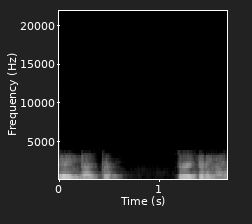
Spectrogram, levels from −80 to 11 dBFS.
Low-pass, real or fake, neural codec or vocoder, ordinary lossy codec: 3.6 kHz; fake; codec, 24 kHz, 1 kbps, SNAC; none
